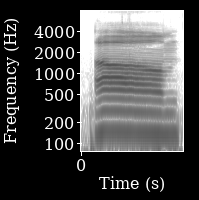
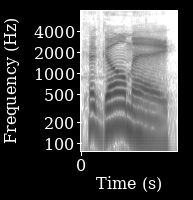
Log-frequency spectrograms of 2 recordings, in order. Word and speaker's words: Kagome: Kagome! I think that's how you say it. Inuyasha. Is that how you spell it? Kagome.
